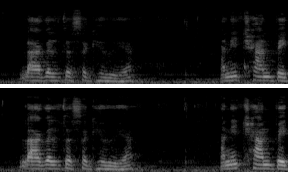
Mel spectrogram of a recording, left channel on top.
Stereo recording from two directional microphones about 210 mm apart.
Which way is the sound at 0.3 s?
25° right (ahead or behind).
